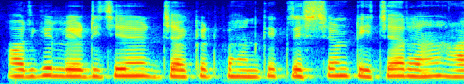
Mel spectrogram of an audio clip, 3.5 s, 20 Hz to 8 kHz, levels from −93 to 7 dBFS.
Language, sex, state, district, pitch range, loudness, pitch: Hindi, female, Chhattisgarh, Raipur, 200-215 Hz, -15 LUFS, 210 Hz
